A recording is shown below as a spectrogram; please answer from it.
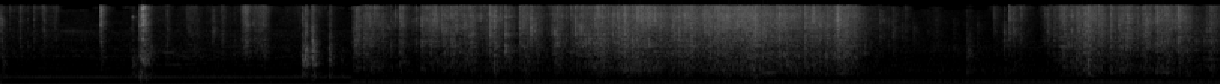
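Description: A few sharp clicks as quick-release bar clamps are let off a steel mould, then a couple of seconds of baking paper crinkling and tearing as the overnight-cured carbon-fibre bracket is taken out of it.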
